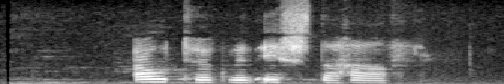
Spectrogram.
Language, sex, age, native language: Icelandic, male, 10, Icelandic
